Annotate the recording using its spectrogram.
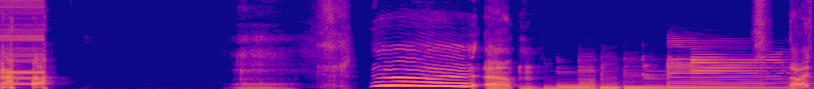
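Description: Clean electric guitar through an amplifier: one note slides up and then sags in pitch while a tuning peg is turned, then single notes and chords ring out and sustain. A held tone cuts off just after the start, followed by about a second and a half of silence.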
